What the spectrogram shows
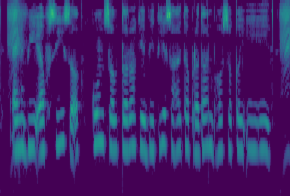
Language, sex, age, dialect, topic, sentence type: Maithili, female, 31-35, Bajjika, banking, question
